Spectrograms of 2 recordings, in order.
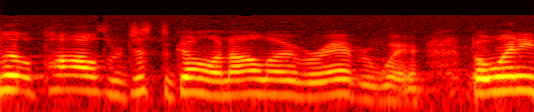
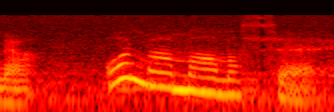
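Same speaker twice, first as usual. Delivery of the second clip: quietly thinking aloud; 8 dB quieter than usual. Acted. Boy muttering to himself.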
